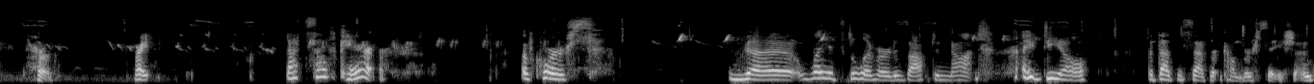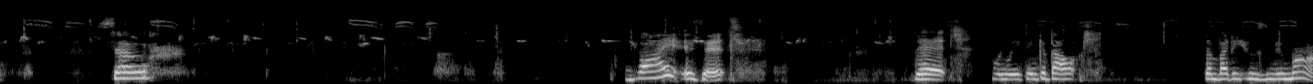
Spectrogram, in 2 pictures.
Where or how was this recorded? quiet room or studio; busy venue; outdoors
outdoors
